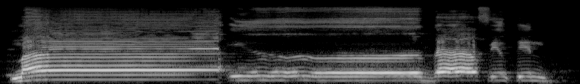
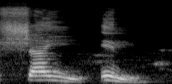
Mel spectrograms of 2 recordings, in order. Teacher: Tanwinnya, dengungnya sudah siap masuk ke huruf depannya. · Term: ikhfa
